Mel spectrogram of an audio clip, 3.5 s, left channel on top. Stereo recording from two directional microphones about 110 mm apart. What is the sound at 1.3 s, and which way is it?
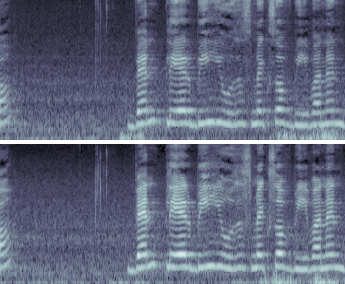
A woman's voice, 10° right (ahead or behind).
